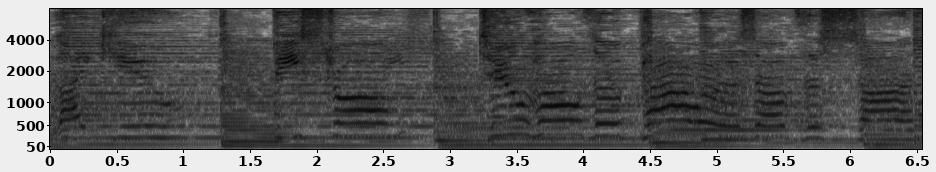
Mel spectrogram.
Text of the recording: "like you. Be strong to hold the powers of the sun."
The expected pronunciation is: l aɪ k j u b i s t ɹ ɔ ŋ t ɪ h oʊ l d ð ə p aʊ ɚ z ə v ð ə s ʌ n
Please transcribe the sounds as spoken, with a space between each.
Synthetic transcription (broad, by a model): l aɪ k j u b i s t ɹ ɔ ŋ t ɪ h oʊ l d ð ə p aʊ ɚ z ə v ð ə s ʌ n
